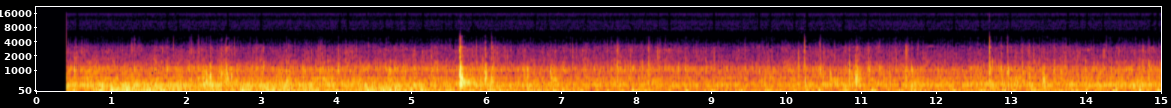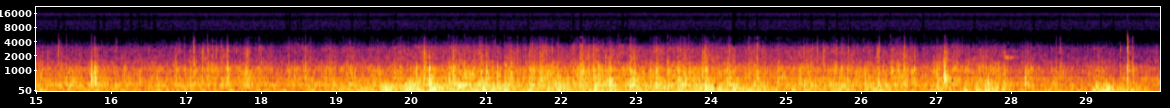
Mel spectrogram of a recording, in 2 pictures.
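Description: Mountain bike rolling over a gravel and dirt track: steady tyre noise and rattling from the bike, with sharp knocks over bumps, the loudest about six seconds in and again about twenty seconds in. It gets rougher and louder for a few seconds from about nineteen seconds in.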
